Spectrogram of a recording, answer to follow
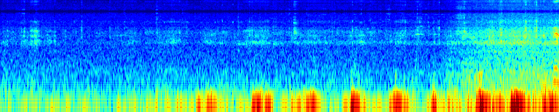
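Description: Wind buffeting a helmet-mounted action camera's microphone in gusts, louder from about three seconds in and strongest near the end. Faint crunches of boots stepping in snow come through underneath.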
